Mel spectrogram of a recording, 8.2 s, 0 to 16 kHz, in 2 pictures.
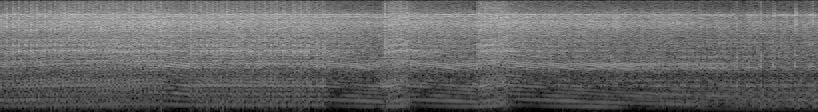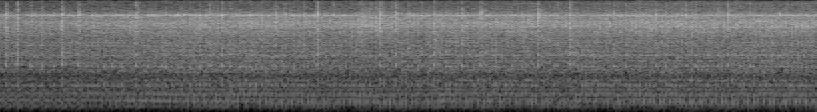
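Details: Poulan 525 chainsaw with governed carb, test run with no load after repairing carburetor gasket issues: screaming two-stroke at full throttle whose pitch dips and surges unevenly as the carburetor governor kicks in; owner wonders about coil rev limiter.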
